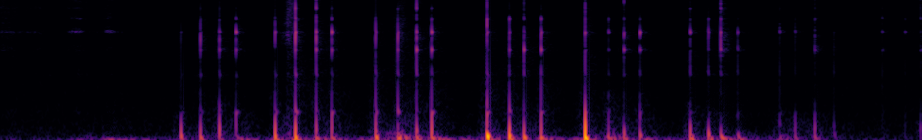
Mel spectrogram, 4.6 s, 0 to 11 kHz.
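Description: A smooth white plastic rod about 30 cm long, likely a fondant rolling pin, is held in both hands and tapped and scratched along its length with long painted nails, then turned upright by the end. The result is an irregular run of about two dozen sharp, dry clicks with bright tops, plus light scratching between them. Each tap dies away almost at once.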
